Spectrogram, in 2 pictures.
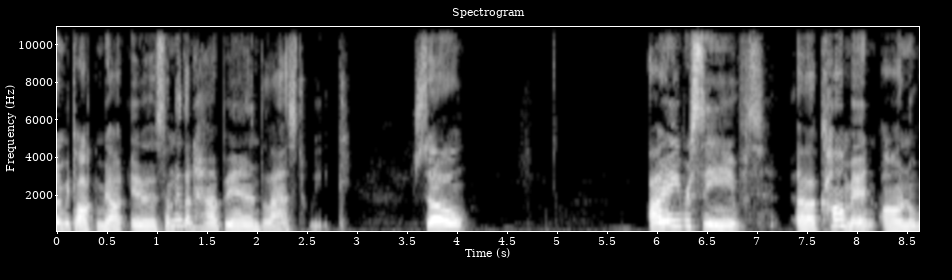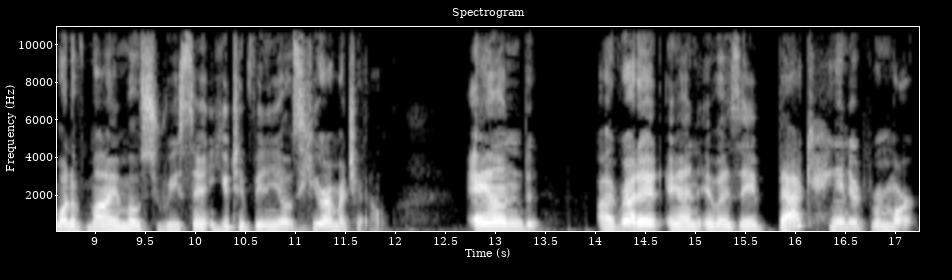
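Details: Adult woman stuttering since age 10, progressively worsening, with throat blocks lasting 5 to 45 seconds and trouble on sounds such as H, L, M and K; stuttering.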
